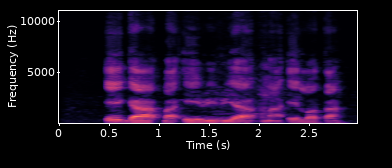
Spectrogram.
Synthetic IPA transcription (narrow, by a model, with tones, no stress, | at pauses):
ɪ˦ɡa˨a˦k͡pa˨ʔe˦ɾi˦ɾi˦a˦˨ma˨ʔɪ˦lɔ˦ta˦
